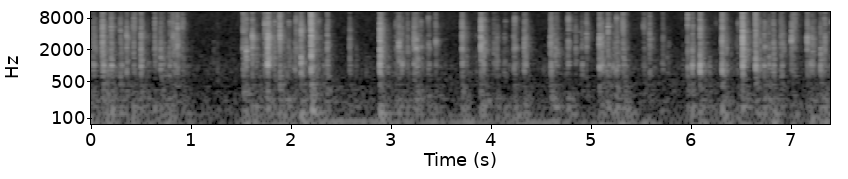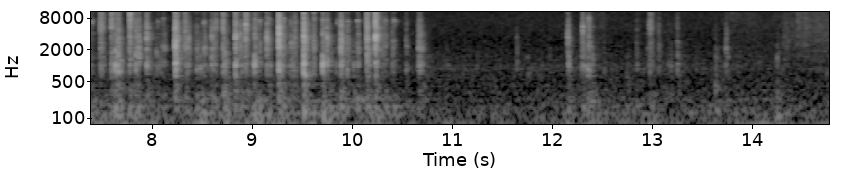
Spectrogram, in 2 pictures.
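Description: Both hands with long nails type on a black Logitech full-size plastic keyboard while the mouse sits untouched. Fast, dense bursts of bright, short plastic key clicks over a low thump run for about ten seconds, then thin out to a few scattered quieter taps.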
